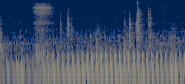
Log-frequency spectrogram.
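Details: Female cheetah in winter captivity protesting a male cheetah on her territory; a close, deep rumble of fast, even pulses, roughly fifteen per second, with faint clicks and a soft breath.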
